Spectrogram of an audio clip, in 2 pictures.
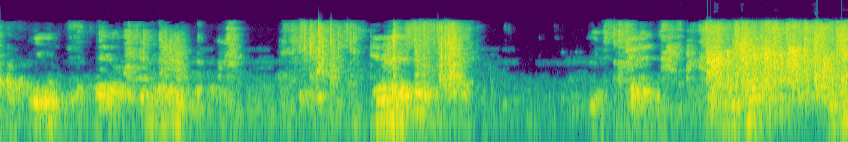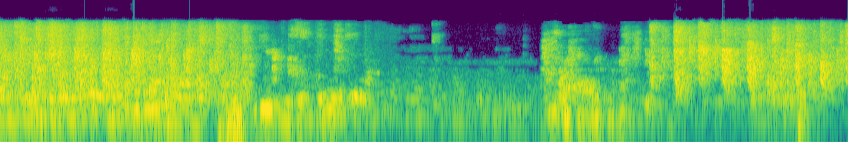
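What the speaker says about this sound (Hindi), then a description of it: "एक बार ताली बजा करके आप सभी मुख्य अतिथियों का स्वागत करें" An audience at an Indian Knowledge System session held at IIT applauds to welcome the chief guests: loud, dense clapping that swells after some talk, fades briefly, then starts again strongly.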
